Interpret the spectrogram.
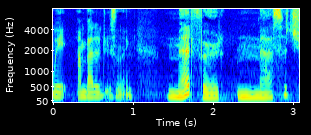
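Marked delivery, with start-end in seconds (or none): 1.4-3.1 synthetic, robotic phone-assistant voice. On the radio, announcing the station's town, Siri voice attempt. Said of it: "I used to have a really good Siri voice".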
